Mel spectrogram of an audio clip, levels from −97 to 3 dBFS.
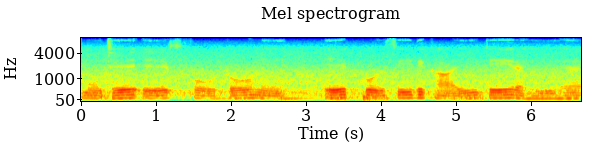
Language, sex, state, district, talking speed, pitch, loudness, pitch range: Hindi, male, Madhya Pradesh, Katni, 90 wpm, 95 Hz, -17 LUFS, 90-100 Hz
